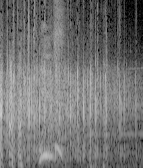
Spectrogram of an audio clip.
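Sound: audience clapping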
